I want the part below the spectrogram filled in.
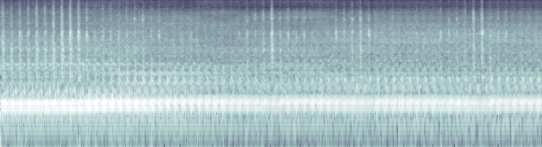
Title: Forklift Engine Noise Problem | Workshop Inspection | Diesel Engine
